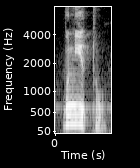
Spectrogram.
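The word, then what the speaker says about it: bonito: the unaccented o is generally pronounced like you short as bunito two an accented e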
